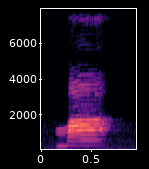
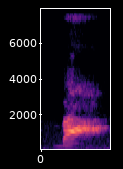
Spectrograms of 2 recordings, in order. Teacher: Misalnya, huruf mim dengan ba. Huruf mim dengan ba itu kan makhrajnya sama-sama di bibir ya, Bu.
